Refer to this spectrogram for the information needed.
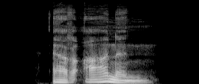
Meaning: to guess, surmise
- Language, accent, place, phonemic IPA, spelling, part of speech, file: German, Germany, Berlin, /er.ˈaː.nən/, erahnen, verb, De-erahnen.ogg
